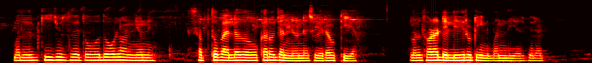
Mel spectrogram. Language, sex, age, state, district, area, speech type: Dogri, male, 18-30, Jammu and Kashmir, Kathua, rural, spontaneous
